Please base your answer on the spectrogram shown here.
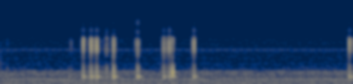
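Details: Chicken (Gallus gallus domesticus) embryo beak clapping inside the egg, made by rapidly opening and closing the beak: a quick run of about eight sharp, dry clicks in under a second, then one more. This is the first sound chicks make before hatching.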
